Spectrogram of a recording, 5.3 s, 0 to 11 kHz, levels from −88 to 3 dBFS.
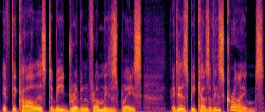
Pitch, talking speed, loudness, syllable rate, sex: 145 Hz, 170 wpm, -15 LUFS, 4.6 syllables/s, male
